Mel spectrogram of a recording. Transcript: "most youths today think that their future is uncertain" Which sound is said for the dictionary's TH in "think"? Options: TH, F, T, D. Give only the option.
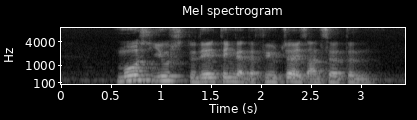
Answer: T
